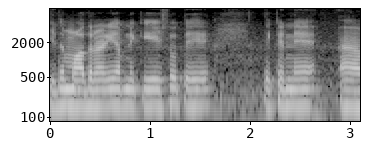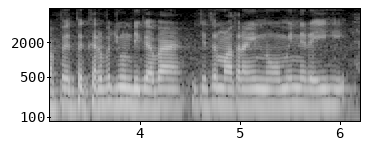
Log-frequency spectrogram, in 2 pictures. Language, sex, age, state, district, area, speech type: Dogri, male, 18-30, Jammu and Kashmir, Reasi, rural, spontaneous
